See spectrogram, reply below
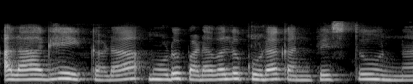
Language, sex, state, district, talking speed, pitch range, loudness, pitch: Telugu, female, Andhra Pradesh, Sri Satya Sai, 85 wpm, 220-240 Hz, -19 LUFS, 230 Hz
